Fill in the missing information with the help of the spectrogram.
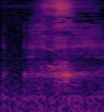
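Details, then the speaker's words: Snoring from a sleeping pet in a quiet room: a single loud, hissing, snort-like breath. "je suis vraiment désolée pour les bruits en général ça vous dérange pas mais bon parfois elle ronfle sacrément fort"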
